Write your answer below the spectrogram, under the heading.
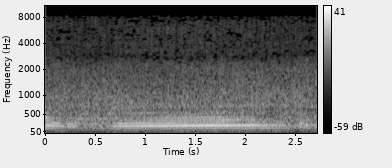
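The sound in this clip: Car engine droning steadily while driving, a continuous low, harmonic hum whose loudness swells slightly mid-way and eases toward the end, with no voices over it.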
